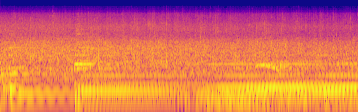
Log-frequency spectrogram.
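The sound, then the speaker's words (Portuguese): A church audience claps steadily in a dense, continuous wash of applause to the Lord for several seconds, with sustained keyboard or organ chords droning underneath. “Mais um aplauso ao Senhor.”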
